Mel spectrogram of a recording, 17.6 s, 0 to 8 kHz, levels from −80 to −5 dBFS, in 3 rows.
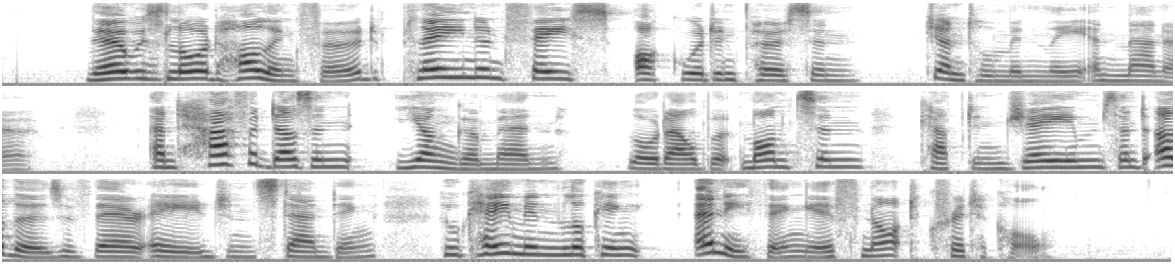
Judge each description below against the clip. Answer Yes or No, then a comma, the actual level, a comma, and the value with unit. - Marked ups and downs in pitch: Yes, wide, 5.7 semitones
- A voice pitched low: No, high, 225 Hz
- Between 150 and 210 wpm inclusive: No, slow, 135 wpm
